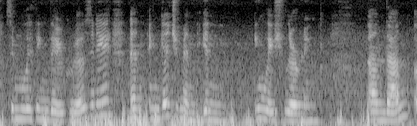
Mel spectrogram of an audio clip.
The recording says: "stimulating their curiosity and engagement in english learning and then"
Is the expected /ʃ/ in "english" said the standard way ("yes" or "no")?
yes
